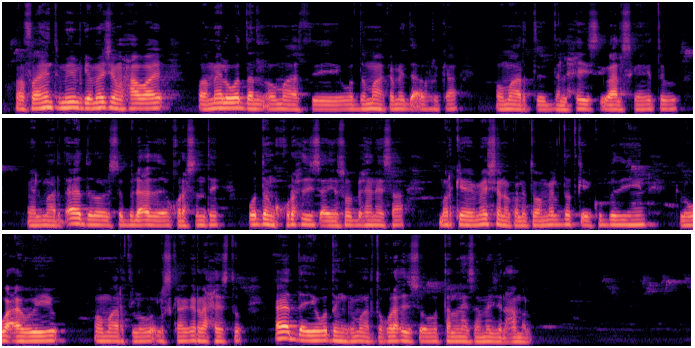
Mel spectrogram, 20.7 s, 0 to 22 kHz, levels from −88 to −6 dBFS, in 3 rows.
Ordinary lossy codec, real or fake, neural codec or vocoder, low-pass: none; real; none; none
